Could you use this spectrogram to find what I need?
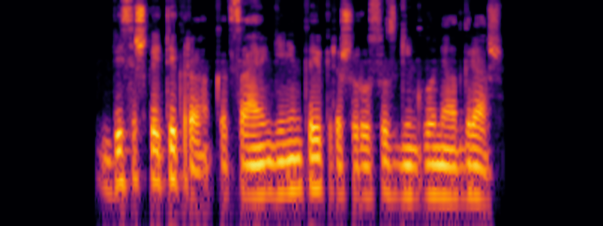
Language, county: Lithuanian, Vilnius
